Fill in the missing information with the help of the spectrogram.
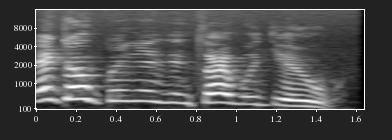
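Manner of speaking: yelled. Acted. Hitch yelling at Izzy about the storm, full yell. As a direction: yell it at her over the storm. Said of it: "He then turned to Izzy and yelled".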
